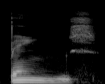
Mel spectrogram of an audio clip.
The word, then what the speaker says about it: bangs: Remember with NGS, it makes a soft G, G. Bangs, bangs, bangs.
